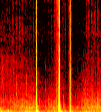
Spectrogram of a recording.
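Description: Four sharp, short clicks or knocks over a faint low background, the loudest a little over a second in and another close after it.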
